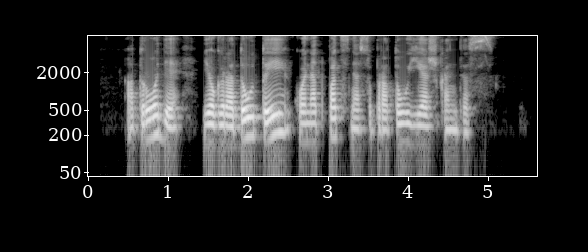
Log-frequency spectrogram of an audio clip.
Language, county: Lithuanian, Šiauliai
